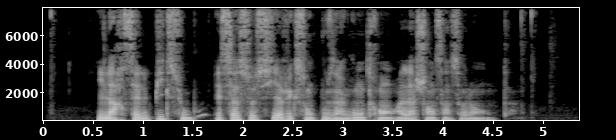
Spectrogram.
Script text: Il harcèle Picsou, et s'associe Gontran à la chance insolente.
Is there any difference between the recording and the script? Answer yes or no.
yes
